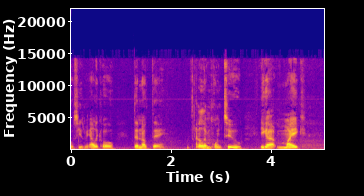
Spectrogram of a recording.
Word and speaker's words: Aliko: be with a billion dollars we have Mr Akio oh aliko excuse me aliko denote 11.2 you got Mike adenuga excuse me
